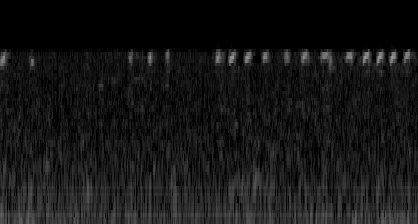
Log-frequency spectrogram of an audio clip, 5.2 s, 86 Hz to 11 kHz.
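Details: Great tit at a garden nest box during feeding, 17 May 2022: thin, high chirps, a few scattered at first, then quick runs of three or four per second over a soft steady hiss.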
